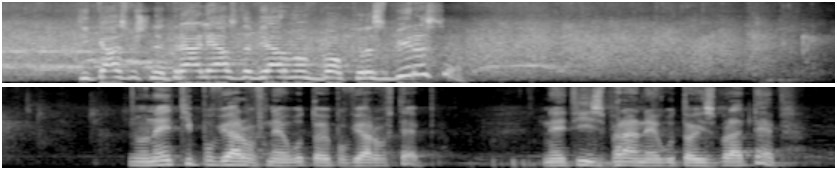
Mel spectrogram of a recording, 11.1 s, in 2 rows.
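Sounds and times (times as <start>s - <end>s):
church congregation applauding during a sermon: 0.0s - 5.8s
speech: 0.6s - 3.2s, 6.4s - 8.5s, 9.2s - 11.0s.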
